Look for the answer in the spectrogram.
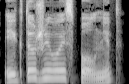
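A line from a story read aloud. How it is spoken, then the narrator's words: Chuckling. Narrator (Russian): хохотнул отчим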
